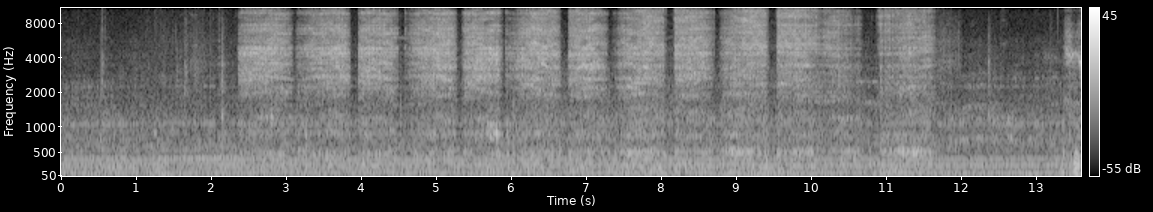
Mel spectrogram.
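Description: Hand sanding a machete's bevel with 180 grit sandpaper gives a run of about a dozen rhythmic, raspy strokes back and forth, close and steady, with no talk.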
